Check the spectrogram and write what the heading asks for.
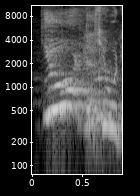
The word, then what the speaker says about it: cute: जहाँ पर एक कॉन्सोनेंट के बाद यू, फिर उसके बाद एक कॉन्सोनेंट, उसके बाद ई, तभी ई साइलेंट रहता है और जो यू है ना वो अपना ही नाम पुकारता है, यू, CUTE, क्यूट, अपना नाम पुकारा ना यू, CUTE क्यूट, अपना ही नाम बोला, Yes.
